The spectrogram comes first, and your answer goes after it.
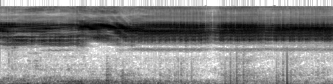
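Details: Lyric cicada (Neotibicen lyricen), found and later released: a loud, continuous high-pitched buzzing drone that wavers and dips briefly in intensity before resuming at full strength.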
